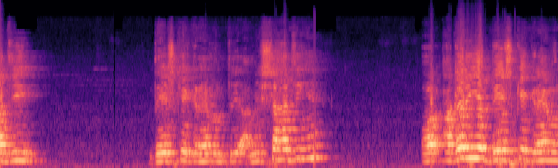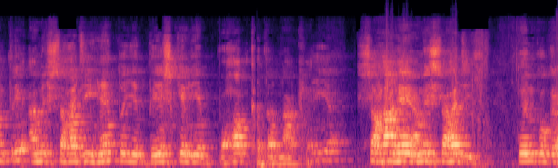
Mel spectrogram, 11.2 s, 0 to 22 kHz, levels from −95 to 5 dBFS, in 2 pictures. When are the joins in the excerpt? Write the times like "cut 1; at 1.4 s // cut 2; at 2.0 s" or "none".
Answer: cut 1; at 9.1 s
